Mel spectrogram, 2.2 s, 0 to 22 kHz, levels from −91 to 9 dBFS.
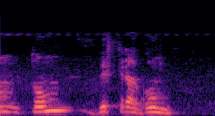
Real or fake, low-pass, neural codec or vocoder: real; 7.2 kHz; none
